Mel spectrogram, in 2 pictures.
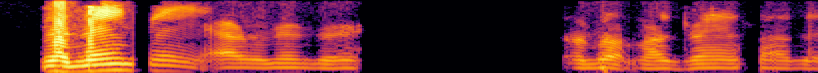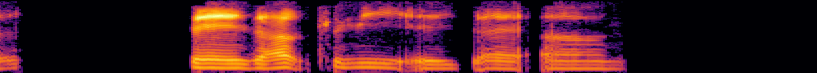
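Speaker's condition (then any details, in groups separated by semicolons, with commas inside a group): Muscular dystrophy; progressive muscle weakness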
